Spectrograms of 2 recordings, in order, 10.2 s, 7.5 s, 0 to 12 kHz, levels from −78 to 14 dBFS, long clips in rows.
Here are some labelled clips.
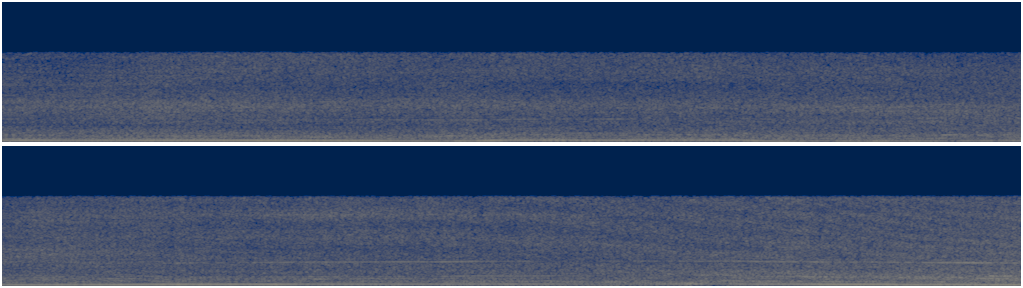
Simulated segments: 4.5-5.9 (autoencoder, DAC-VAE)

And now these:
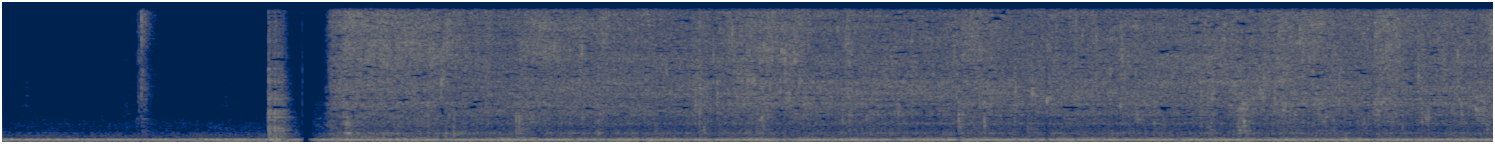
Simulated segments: none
